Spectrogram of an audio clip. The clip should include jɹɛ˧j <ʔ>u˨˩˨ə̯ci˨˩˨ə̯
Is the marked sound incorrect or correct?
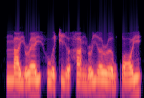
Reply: incorrect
